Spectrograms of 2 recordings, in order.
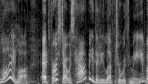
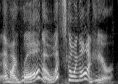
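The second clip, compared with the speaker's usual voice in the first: much higher, louder, rising panic; alarmed confusion; 9 semitones higher, 4 dB louder than usual. Acted. Martha holding a baby that can't be Sally's, high alarmed confusion. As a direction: voice climbing as it sinks in.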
